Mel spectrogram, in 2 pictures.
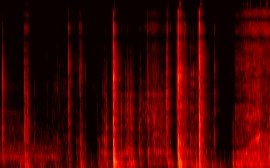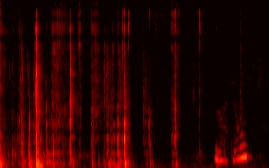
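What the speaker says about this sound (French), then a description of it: "Donc, je prends mon massicot. Je vais couper une première bande." A paper trimmer (massicot) cuts a strip of paper with a series of sharp clicks and scraping slides at irregular intervals, fairly close and quiet, with short bursts of speech and handling in between.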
